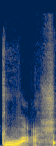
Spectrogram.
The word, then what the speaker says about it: gouache: to say it wrong is it gua shay uh gosh gouache okay so i have encountered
